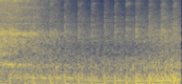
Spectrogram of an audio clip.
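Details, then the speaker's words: Ryobi chainsaw after carburetor rebuild and new spark plug, previously wouldn't hold a tune: high, buzzy two-stroke rev holds strong and even without bogging or surging, running properly with no retuning needed. "Okay, that's about what I expected out of this one. I expected it to crank up pretty good."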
